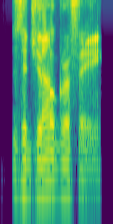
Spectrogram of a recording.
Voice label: "Zoogeography", British

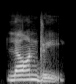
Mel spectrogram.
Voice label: "laundry", Indian

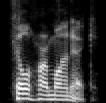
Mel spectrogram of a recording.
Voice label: "Philharmonic", American

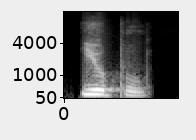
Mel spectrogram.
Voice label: "UPU", Indian

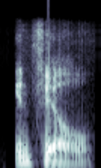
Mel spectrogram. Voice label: "infill", American

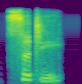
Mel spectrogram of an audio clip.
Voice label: "sooty", Indian

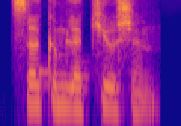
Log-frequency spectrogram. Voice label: "circumlocution", Indian

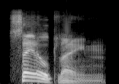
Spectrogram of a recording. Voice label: "sailplane", British

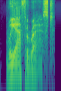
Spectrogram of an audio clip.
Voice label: "reafforest", British

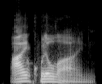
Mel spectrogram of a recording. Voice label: "inquiline", American

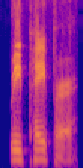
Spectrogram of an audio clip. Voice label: "repaper", American

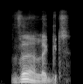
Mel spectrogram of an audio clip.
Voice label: "verligte", British

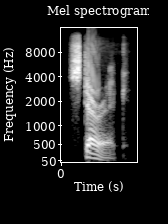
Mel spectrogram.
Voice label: "steric", American

